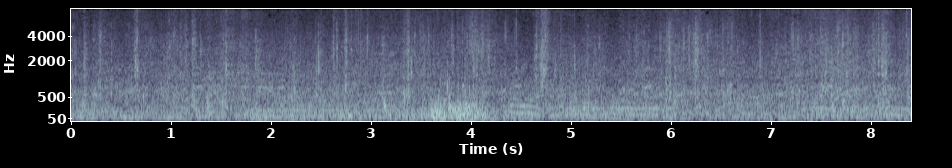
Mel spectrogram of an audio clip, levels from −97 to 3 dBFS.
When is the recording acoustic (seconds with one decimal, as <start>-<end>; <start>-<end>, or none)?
1.6-4.9; 5.5-7.1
